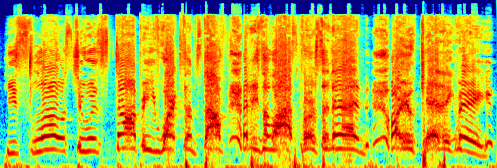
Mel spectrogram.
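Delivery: high, loud frantic race call; excited shouting. Real, not acted. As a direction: scream the finish in disbelief. Wild finish, commentator yelling.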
